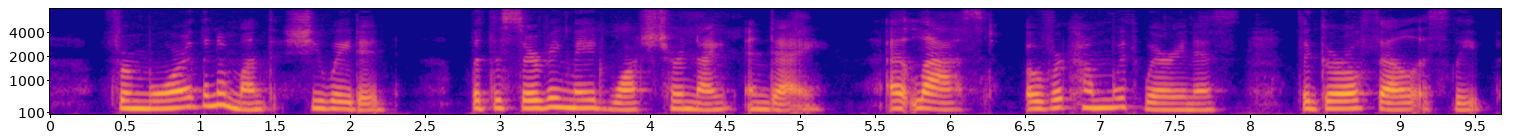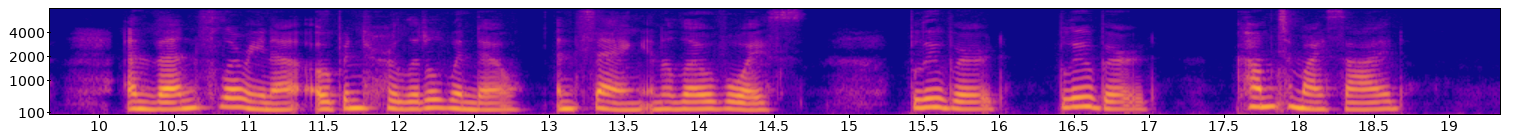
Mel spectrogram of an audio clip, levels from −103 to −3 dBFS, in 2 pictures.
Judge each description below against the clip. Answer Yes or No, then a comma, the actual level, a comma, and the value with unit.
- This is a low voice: No, high, 205 Hz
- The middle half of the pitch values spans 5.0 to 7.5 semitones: No, average, 2.9 semitones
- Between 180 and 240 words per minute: No, average, 145 wpm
